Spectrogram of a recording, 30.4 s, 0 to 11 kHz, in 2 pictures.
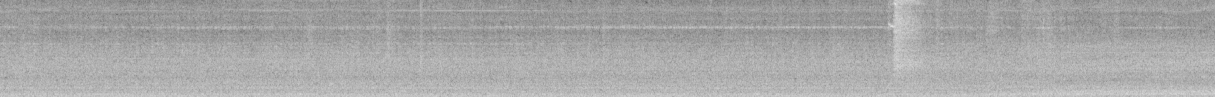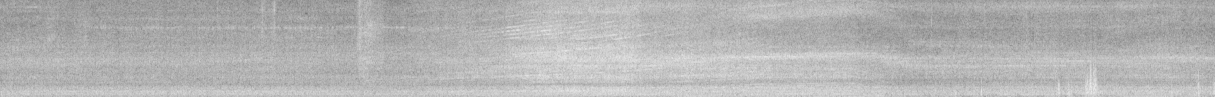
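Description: A 2008 New Flyer transit bus's engine running steadily as the bus drives along, heard from inside the passenger cabin. About two-thirds of the way through it gets louder and a rising whine comes in as the bus accelerates, with a few knocks near the end.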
